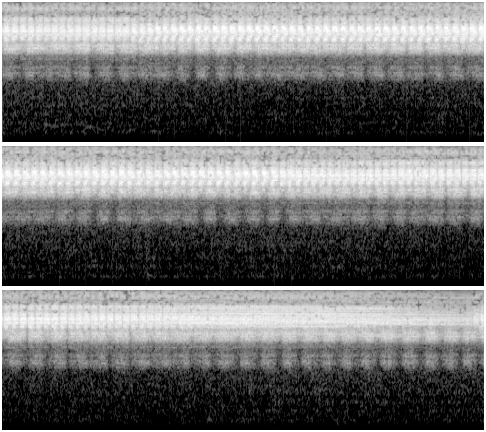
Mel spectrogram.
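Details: Continuous cicada chorus outdoors: an intense, sizzling high buzz with a rapid rhythmic throb, holding steady for the whole stretch and fading slightly at the very end.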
